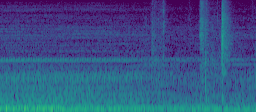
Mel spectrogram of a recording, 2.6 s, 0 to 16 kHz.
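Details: 2018 Toyota C-HR XLE, engine off and no key in the ignition, just back from a rear bumper replacement: quiet, steady low buzz and faint whine from the rear; owner first suspected the fuel pump, but it is the normal EVAP leak test.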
